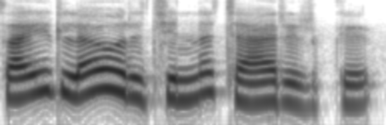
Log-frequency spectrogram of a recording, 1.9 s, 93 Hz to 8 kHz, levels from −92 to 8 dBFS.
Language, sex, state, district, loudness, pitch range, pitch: Tamil, female, Tamil Nadu, Nilgiris, -15 LUFS, 210-275 Hz, 245 Hz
